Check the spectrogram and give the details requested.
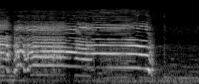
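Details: Rooster crowing while chickens and pigeons are being fed: a single loud, harsh, richly layered crow held steady for about one and a half seconds, then cut off abruptly into near quiet.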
